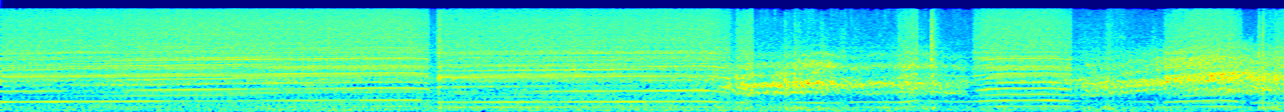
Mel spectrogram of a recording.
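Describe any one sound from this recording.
A racing car engine roars at high revs and shifts gears.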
